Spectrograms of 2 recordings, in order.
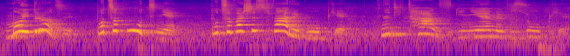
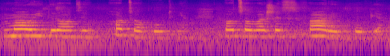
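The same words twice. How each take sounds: First: A cabbage begging the squabblers to stop; pleading cabbage. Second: Sad cabbage. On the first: Cabbage calls the quarrelling vegetables. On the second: Cabbage sadly asking the vegetables to stop arguing. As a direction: sigh it out like a weary cabbage. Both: Acted.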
